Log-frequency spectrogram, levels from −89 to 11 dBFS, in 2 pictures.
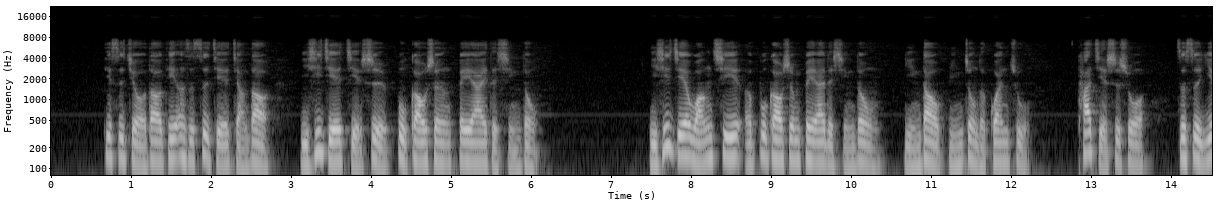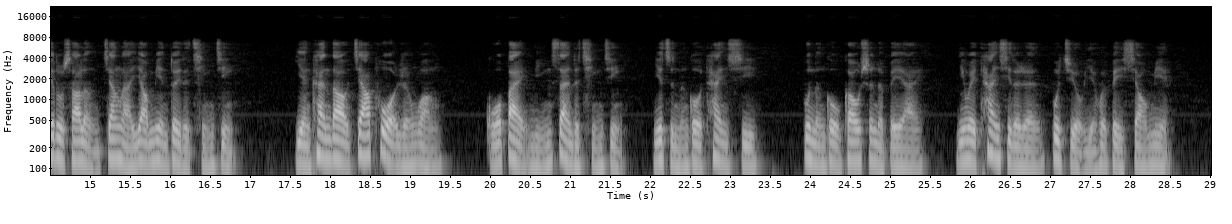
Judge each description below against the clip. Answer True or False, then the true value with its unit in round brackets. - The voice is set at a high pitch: False (110 Hz)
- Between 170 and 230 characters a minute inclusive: True (215 characters per minute)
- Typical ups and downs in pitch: True (4.5 semitones)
